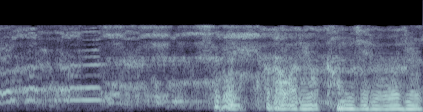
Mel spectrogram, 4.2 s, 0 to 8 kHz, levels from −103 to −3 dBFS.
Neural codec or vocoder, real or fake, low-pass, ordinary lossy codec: codec, 16 kHz, 4 kbps, FunCodec, trained on Chinese and English, 50 frames a second; fake; 7.2 kHz; AAC, 16 kbps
